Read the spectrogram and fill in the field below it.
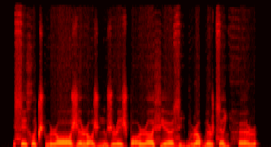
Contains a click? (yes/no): no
